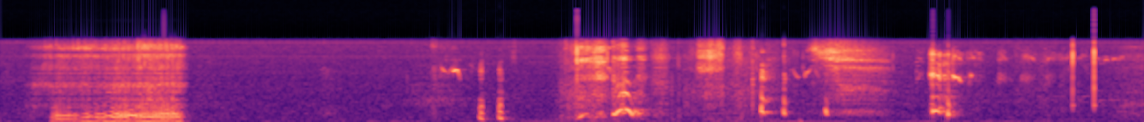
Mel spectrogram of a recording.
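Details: Adult husband snoring in sleep (he says he doesn't snore): a long rattling snore on one breath, then shorter irregular snorts and noisy breaths.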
